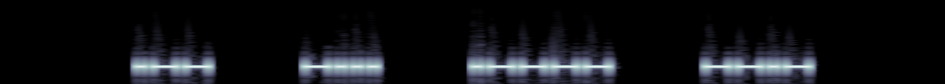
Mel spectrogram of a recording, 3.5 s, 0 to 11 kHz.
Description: Morse code, heard as a keyed tone, about 40 wpm, spaced as for 19 wpm, 700 Hz. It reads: WB1Q
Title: USA Call Signs - 4 Characters - 4x Character Spacing - 40wpm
